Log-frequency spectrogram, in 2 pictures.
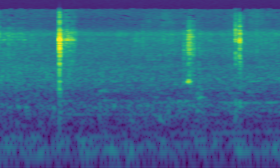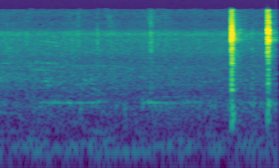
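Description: A metal spoon knocking and clinking against the rim and side of a large aluminium cooking pot of rice and peas: a handful of sharp clinks spread out, the two loudest close together near the end, over a steady low rumble.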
